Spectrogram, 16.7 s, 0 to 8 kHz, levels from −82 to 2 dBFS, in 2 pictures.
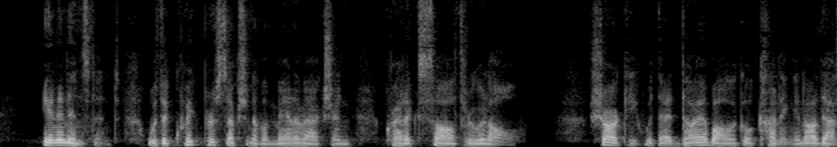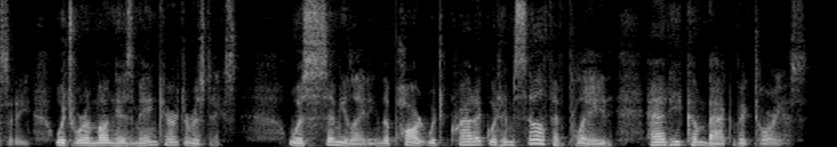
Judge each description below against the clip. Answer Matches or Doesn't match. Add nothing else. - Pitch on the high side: Doesn't match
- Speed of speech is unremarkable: Matches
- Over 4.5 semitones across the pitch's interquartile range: Matches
